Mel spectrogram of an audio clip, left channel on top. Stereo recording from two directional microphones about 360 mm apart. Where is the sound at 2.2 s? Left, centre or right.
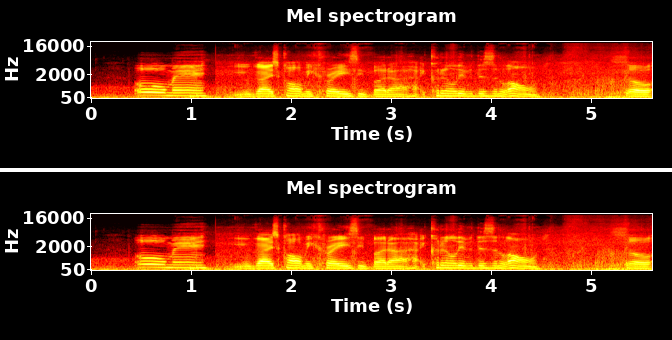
Centre.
